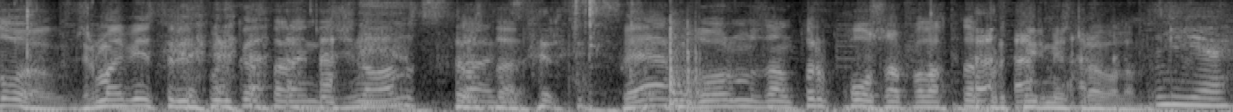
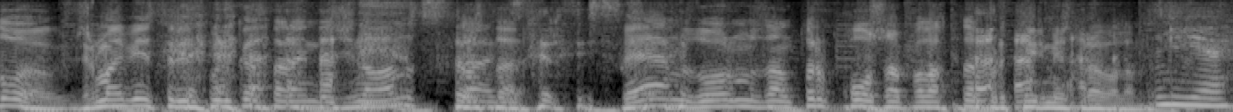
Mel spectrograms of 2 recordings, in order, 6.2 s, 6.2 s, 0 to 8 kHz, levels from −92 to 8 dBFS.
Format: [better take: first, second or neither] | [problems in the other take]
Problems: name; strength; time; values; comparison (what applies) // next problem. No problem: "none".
second | background sound (Water / Splash, splatter); 10 dB below the speech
